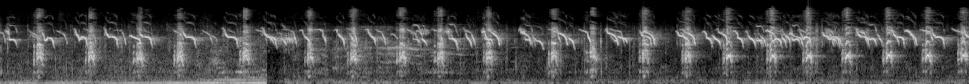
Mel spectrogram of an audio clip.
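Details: Chicks and their mother hen, sound used to attract wild junglefowl cocks: a steady chorus of shrill, downslurred peeps from many chicks, punctuated by regular sharp ticks; a low hum fades out after the first seconds.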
